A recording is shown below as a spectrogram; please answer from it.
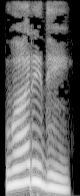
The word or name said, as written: ವರಾತು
